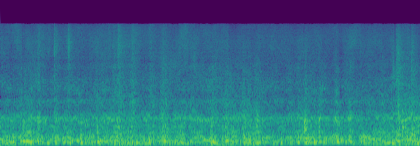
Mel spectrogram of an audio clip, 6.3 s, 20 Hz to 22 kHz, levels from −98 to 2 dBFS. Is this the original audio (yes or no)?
no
